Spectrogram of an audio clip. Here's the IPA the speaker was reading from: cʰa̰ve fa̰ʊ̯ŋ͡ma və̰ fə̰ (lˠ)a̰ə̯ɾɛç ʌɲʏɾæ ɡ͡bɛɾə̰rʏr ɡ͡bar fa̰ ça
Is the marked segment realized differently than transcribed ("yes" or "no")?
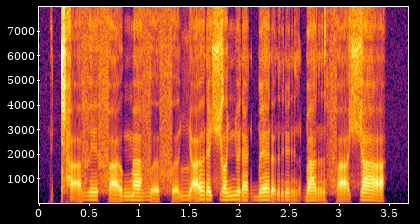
yes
